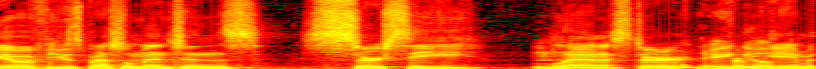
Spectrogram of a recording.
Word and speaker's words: Cersei Lannister: Where the full Cersei Lannister.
